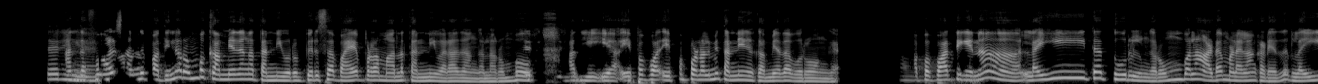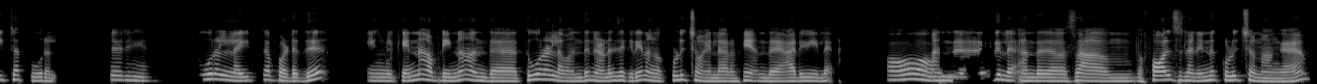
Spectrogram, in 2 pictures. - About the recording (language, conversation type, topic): Tamil, podcast, மழையில் சில நிமிடங்கள் வெளியில் நின்றால் உங்கள் மனம் எப்படி உணருகிறது?
- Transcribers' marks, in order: static; in English: "ஃபால்ஸ்ல"; distorted speech; mechanical hum; drawn out: "லைட்டா"; laughing while speaking: "எல்லாருமே, அந்த அருவியில"; other background noise; in English: "ஃபால்ஸில"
